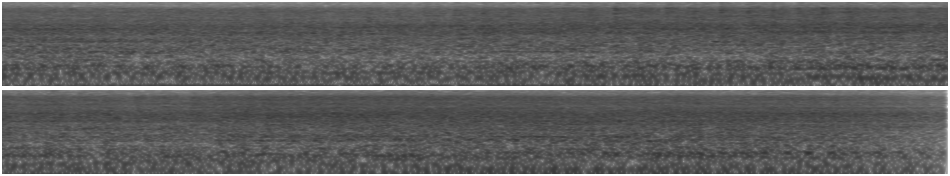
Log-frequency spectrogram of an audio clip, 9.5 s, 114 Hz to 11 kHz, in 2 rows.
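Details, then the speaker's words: 1978 Chrysler Newport, sat for an unknown time, on its first drive after a fuel pump replacement. It idles high and lumpy, struggling, with loose, fast lifter clatter of about four ticks a second. Old, junky oil is suspected. "It's got a lot of lifter clatter, but probably just because it's got old junky oil in it. It probably could use an oil change."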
